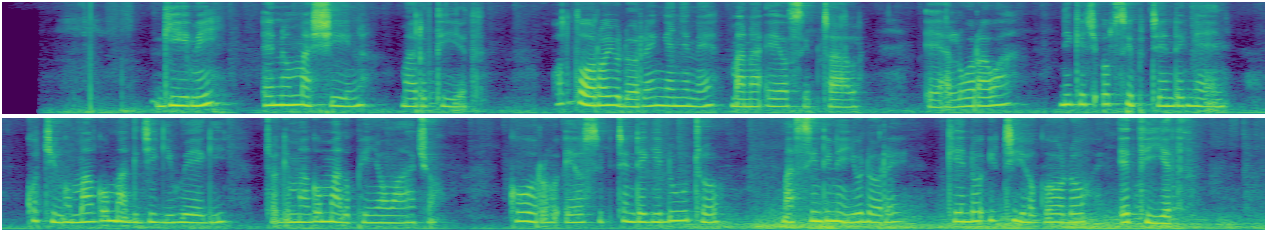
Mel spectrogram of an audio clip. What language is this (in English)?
Luo (Kenya and Tanzania)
